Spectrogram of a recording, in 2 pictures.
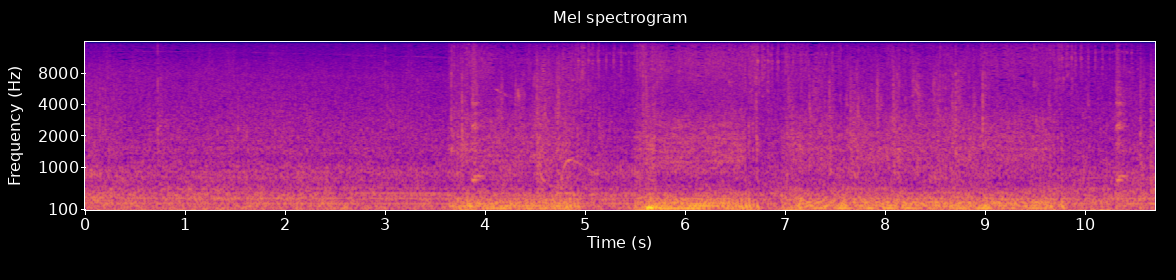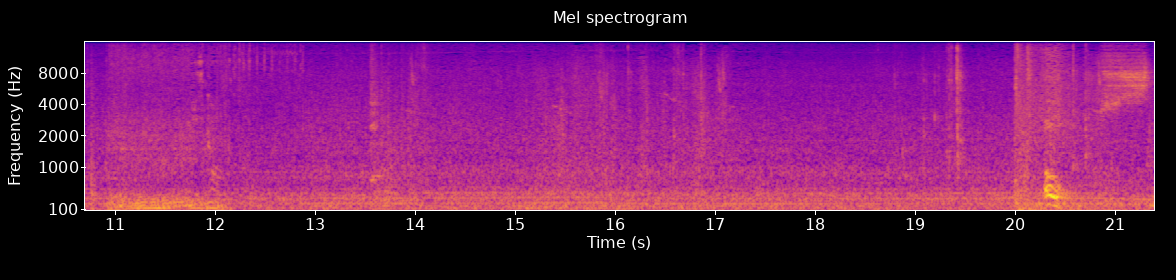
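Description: A helicopter's engine whines throughout.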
